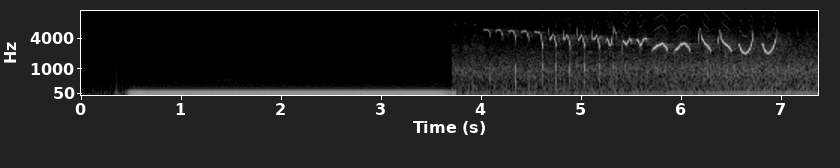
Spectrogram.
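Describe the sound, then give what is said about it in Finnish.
A common chaffinch singing, preceded by a steady low electrical hum. The song then enters as a rapid series of bright, repeated chirping notes, stepping downward in pitch and growing louder toward the end. “Peippo.”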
